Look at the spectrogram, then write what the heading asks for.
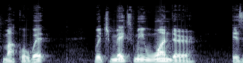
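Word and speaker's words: macuahuitl: next or another game I'm going to leave you with the correct pronunciation of ocelotto's weapon maqua wit now I know it says the English version is but the correct pronunciation is macawit which makes me wonder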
